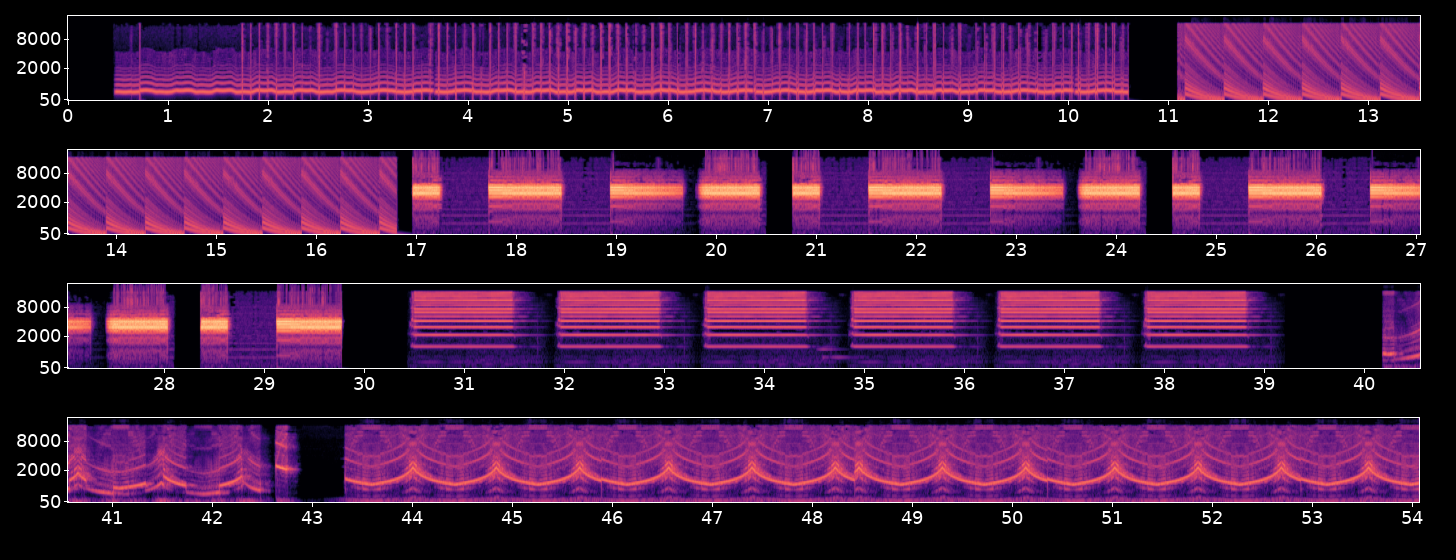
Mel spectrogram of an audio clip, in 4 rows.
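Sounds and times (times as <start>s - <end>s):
harsh electronic blasts: 11.1s - 19.1s
shrill beeps: 17.0s - 29.8s
downward sweeping alarm tone: 43.4s - 54.0s.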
